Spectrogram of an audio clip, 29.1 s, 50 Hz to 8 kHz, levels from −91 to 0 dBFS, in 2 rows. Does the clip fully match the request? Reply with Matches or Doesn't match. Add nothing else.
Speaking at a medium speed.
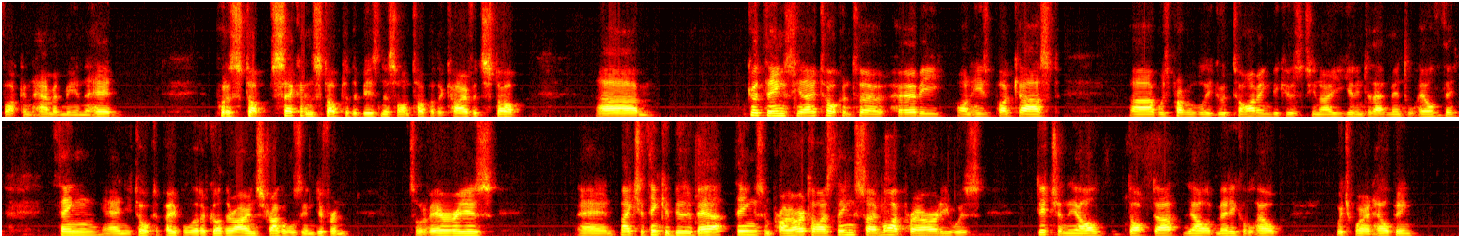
Matches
